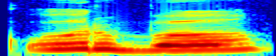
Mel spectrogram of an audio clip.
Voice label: "kiurbos pf", Archi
